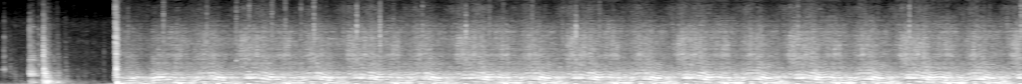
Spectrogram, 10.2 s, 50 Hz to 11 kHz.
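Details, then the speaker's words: 1967 Ford truck V8 sitting over 20 years, plugs back in, first cranking attempt: steady cranking without starting, slightly lumpy rhythm as a couple of cylinders are down on compression, with snapping noises of plugs firing. "i should hear eight even compression strokes and i shouldn't hear a speed up or a skip if i hear a speed up or a skip whatever the skip is is a cylinder that doesn't have any compression and that's not good"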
